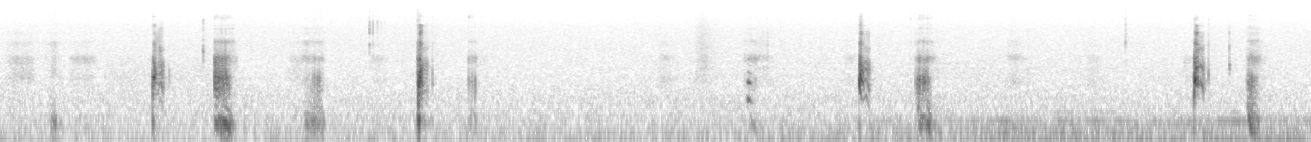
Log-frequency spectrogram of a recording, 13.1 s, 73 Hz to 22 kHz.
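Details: 4-month-old infant with hiccups daily, usually several times a day: soft, brief, abrupt catches repeating every second or two.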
